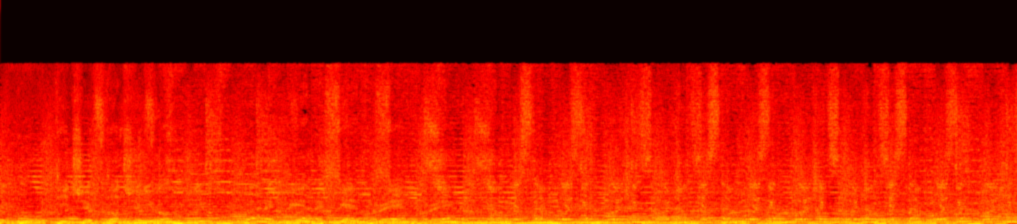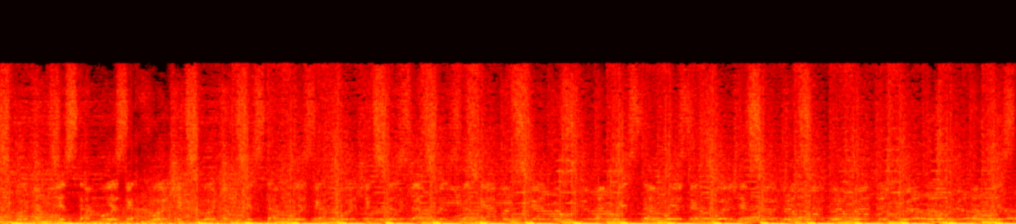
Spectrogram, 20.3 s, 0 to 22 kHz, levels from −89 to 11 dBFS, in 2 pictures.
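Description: Throughout, a doubled audio track trails everything by about half a second at roughly equal level, likely a second capture path; the waveform shows every onset repeated.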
